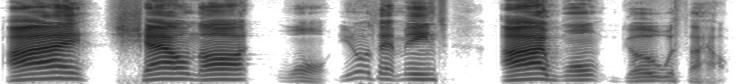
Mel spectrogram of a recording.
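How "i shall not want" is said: "I shall not want" drawn out very slowly, each word weighted; slow emphatic scripture; slow emphatic quote. Shown as a demonstration. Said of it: "Notice the next phrase, please".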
